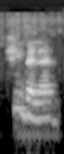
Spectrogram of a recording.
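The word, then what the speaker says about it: Hibbeler: Este texto es el Hibeler, se escribe H-I-B-B-E-L-E-R, Hibeler.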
